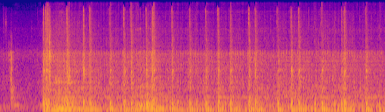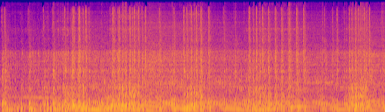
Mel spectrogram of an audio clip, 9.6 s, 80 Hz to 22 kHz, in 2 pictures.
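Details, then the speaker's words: 1975 Yamaha RD350 two-stroke, abandoned 10 years, mostly running on the right bank only, suspected poor fuel delivery and carburetion: revs with ragged, stumbling pops and uneven beat, one cylinder cutting in and out; misfire. "right there you could actually hear the breakup from the motorcycle that clearly tells you that it's not running correctly shouldn't do any damage to the bike but I just thought I had to mention it"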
